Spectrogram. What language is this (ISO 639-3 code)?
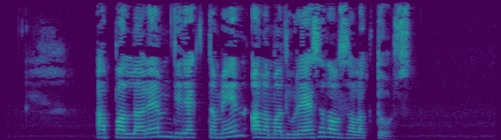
cat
